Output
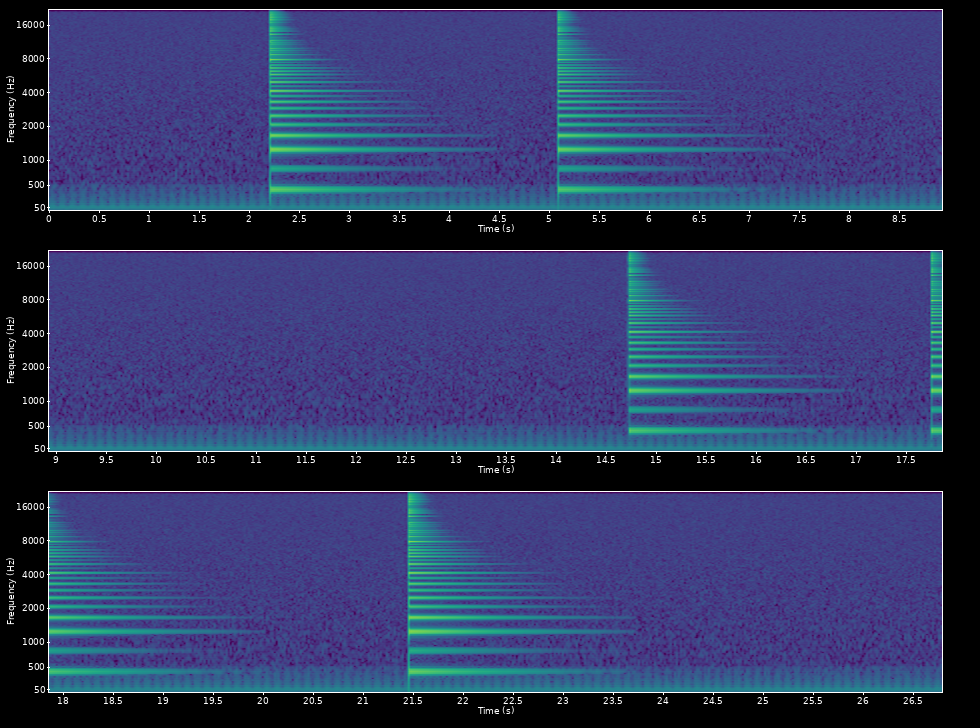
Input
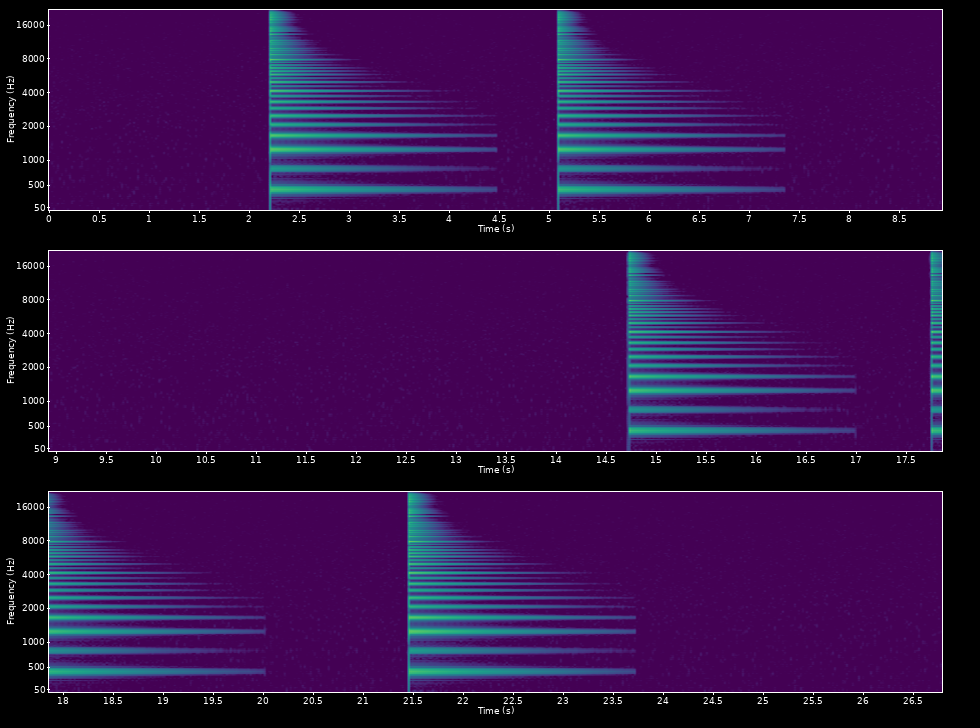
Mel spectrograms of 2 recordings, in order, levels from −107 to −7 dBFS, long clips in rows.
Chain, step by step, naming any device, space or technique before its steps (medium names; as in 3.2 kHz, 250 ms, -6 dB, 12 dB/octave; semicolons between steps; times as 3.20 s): video cassette with head-switching buzz (mains buzz 60 Hz, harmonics 8, -70 dBFS -7 dB/octave; white noise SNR 29 dB); trim +6.5 dB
